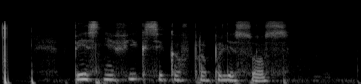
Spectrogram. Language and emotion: Russian, neutral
